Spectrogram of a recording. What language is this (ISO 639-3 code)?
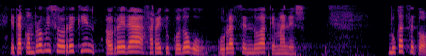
eus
